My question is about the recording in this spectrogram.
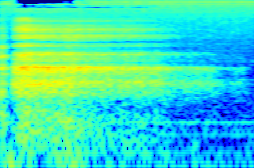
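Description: A single deep breath taken during a guided breathing exercise. It starts abruptly, then fades steadily over about two seconds, with no talk over it.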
